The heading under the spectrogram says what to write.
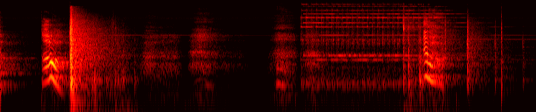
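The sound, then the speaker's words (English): A telephone bell rings in a sustained, buzzing burst of about a second, preceded by a sharp thump and brief gasping vocal sounds, with another voice cutting in as it ends. “Oh, what's the matter with this phone?”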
